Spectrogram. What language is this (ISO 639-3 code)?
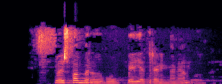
eus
